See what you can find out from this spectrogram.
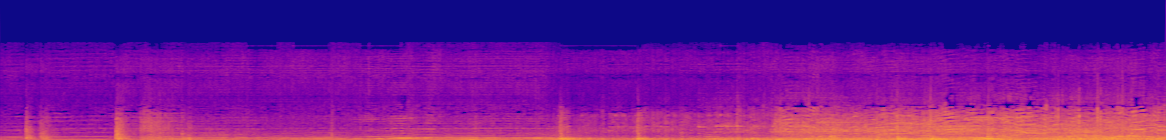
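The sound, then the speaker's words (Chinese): Crowd noise at a horse race during an annual festival: a speaking voice with quieter background at first, then a broad din of cheering and commotion that swells in the second half and stays loud to the end. “秋高气爽，景色宜人，赛马场上聚集了很多人，大家欢呼着笑着，这是他们一年一度的节日。”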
